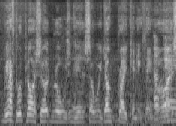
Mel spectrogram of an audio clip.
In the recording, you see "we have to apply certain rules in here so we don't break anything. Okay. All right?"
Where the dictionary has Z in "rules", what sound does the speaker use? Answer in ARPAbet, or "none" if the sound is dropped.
Z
